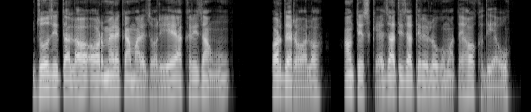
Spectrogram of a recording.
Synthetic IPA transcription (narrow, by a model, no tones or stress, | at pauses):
d͡zoːd͡zɪt̪alɔɔɾmɛːɾɛkaːmaɾɛd͡zʱɔɾɪɛaːkʰɾid͡zãːũ | kɔɾd̪ɛɾɔaːlɔ | ãːũt̪eːskɛd͡zaːt̪id͡zaːt̪iɾɛloːɡumãːt̪ʰɛɦɔkʰd̪ɪaːu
